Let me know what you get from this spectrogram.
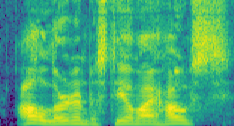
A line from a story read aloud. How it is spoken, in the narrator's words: he cried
